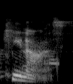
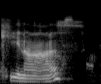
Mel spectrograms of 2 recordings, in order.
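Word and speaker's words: Kenaz: So yeah, I pronounce that Kinas.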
